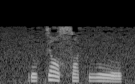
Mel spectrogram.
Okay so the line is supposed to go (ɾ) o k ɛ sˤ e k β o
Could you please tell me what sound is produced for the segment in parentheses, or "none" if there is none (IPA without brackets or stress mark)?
ɾ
